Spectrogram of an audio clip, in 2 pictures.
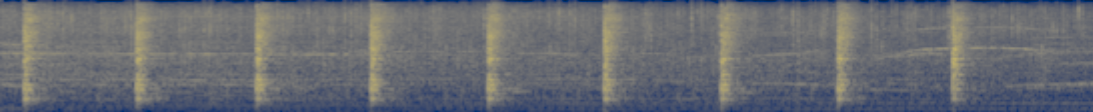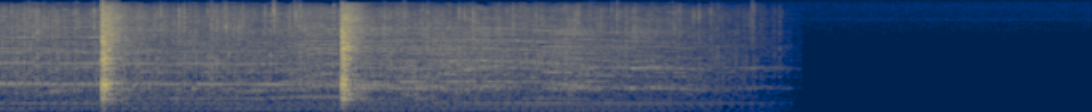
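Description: Marching band drumline clicking drumsticks to keep a marching tempo, sharp wooden clicks about two a second, nine steady clicks, then two more spaced further apart. The sound fades out near the end.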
